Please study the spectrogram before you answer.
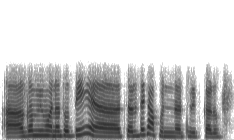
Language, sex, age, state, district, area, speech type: Marathi, female, 30-45, Maharashtra, Yavatmal, rural, conversation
